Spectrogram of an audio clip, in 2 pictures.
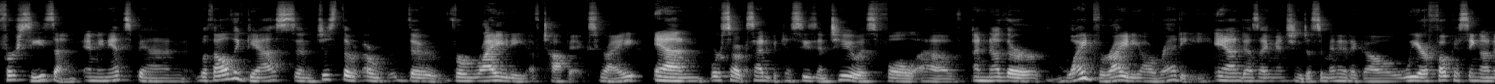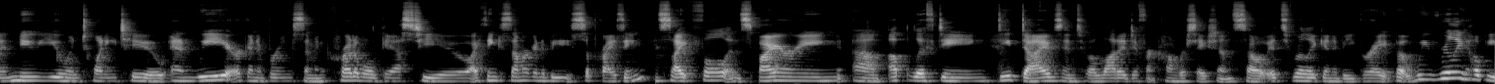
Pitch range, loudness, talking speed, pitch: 150-180 Hz, -23 LUFS, 185 wpm, 165 Hz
